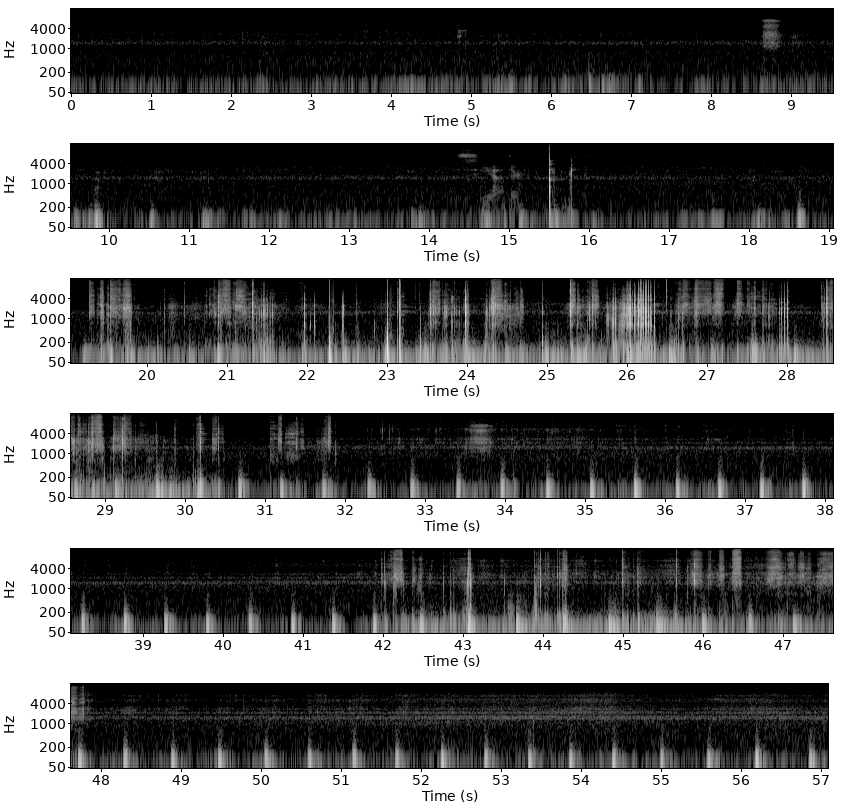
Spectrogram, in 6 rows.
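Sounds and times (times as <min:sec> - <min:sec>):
footsteps on sand: 0:26.2 - 0:57.0.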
